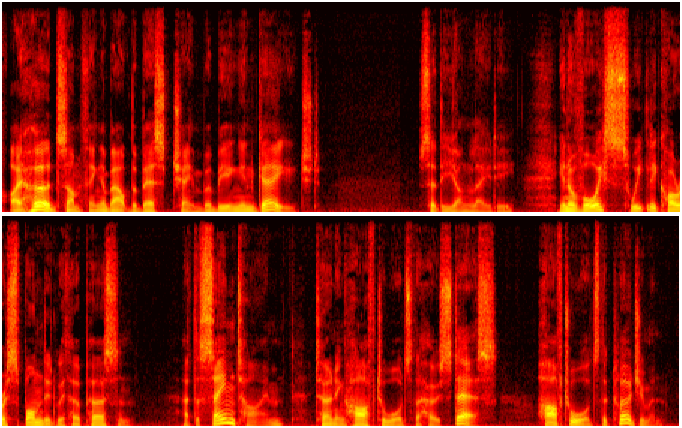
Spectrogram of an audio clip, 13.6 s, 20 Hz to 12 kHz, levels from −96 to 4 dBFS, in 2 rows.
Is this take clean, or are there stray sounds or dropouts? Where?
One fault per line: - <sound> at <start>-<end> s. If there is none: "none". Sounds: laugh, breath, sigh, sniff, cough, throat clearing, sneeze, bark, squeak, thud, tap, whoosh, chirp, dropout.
none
